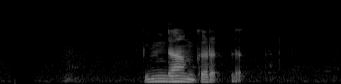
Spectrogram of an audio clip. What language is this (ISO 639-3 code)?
sin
